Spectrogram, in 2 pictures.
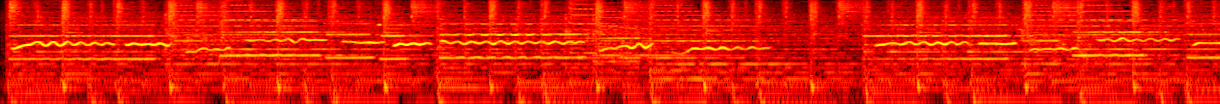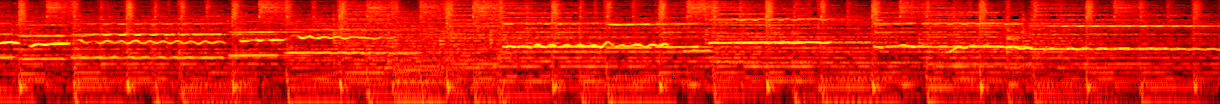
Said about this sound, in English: Hammond organ, the electronic organ, and he multi-tracked himself playing the Hammond organ and whistling at the same time.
